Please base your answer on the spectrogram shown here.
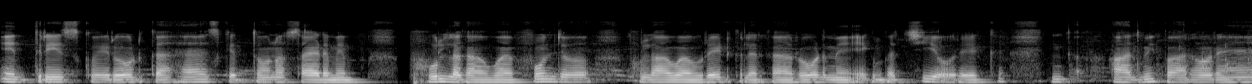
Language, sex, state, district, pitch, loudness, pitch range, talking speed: Hindi, male, Jharkhand, Deoghar, 110 Hz, -19 LUFS, 105-115 Hz, 155 wpm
